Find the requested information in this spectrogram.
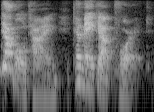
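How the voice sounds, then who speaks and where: A man in a put-on character voice at a fairly slow pace. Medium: read story.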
